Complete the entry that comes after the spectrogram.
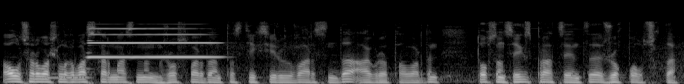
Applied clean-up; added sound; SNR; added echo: none; Wind instrument, woodwind instrument; -2 dB; none.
